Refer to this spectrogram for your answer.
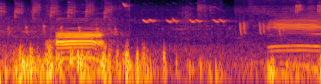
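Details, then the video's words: Morning herd of village cows on the way to the fields: one short harmonic moo over heavy footstep noise, then brief bird chirps and a faint higher call at the end. "A herd of village cows walk towards the fields with their distinctive "moo" sound in the morning"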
